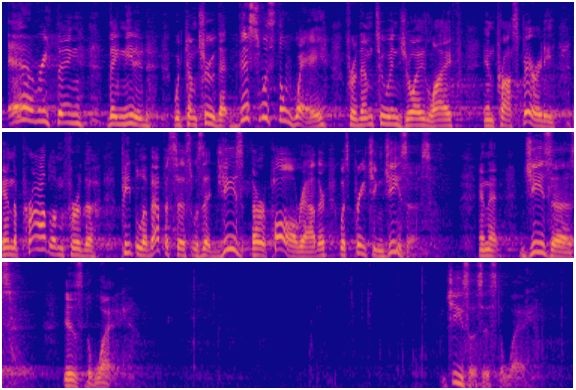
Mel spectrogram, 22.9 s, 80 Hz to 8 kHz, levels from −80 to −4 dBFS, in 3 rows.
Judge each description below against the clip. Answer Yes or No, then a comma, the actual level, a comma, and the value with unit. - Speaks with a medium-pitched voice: Yes, medium, 180 Hz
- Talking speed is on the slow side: Yes, slow, 120 wpm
